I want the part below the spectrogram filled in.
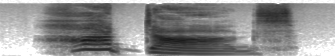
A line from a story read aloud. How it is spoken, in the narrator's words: Gwendy exclaimed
